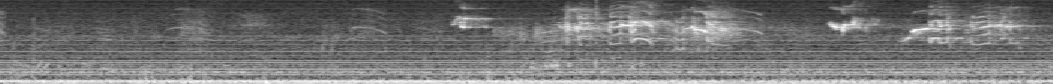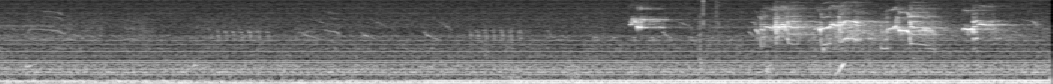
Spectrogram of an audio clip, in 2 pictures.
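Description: Birds calling in two bursts of high, shrill chirps, about three seconds in and again about eleven seconds in, over a steady low hum.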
